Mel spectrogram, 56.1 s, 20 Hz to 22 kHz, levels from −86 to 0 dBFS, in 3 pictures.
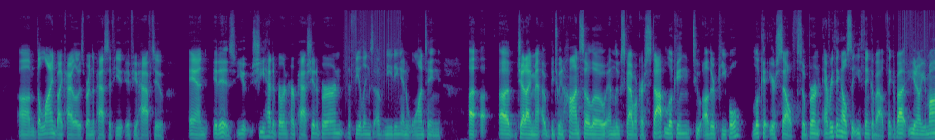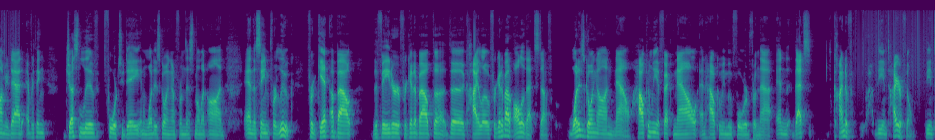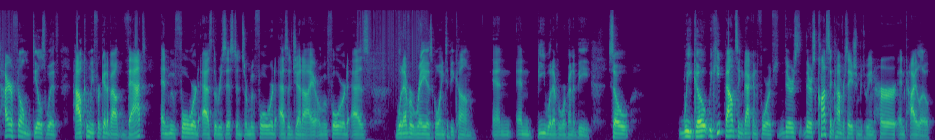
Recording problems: crackling; faint; 4 times, first at 7 s; 25 dB below the speech

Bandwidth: 16 kHz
